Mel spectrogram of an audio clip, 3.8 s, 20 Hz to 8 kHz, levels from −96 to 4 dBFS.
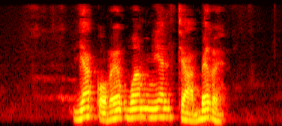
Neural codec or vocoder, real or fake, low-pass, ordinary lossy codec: codec, 16 kHz, 2 kbps, FunCodec, trained on Chinese and English, 25 frames a second; fake; 7.2 kHz; AAC, 32 kbps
